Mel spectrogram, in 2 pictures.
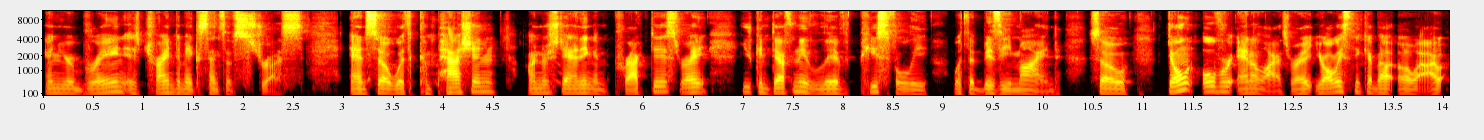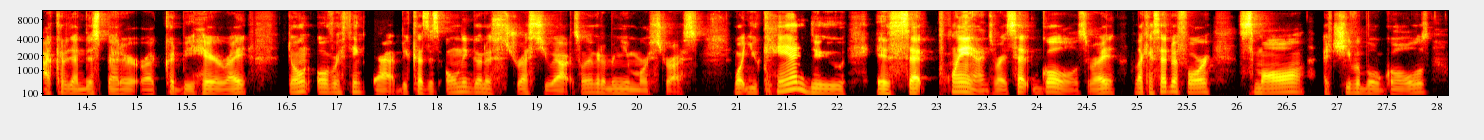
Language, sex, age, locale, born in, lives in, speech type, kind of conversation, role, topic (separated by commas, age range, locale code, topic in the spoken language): English, male, 30-34, en-US, United States, United States, conversation, advice, advisor, How can I boost my daily happiness with small, manageable habits?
